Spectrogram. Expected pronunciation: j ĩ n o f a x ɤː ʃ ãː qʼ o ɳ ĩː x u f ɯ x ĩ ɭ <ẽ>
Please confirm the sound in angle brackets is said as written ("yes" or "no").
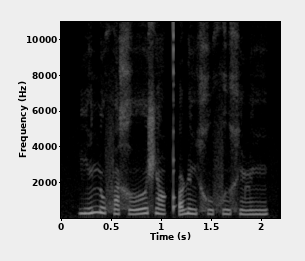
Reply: no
